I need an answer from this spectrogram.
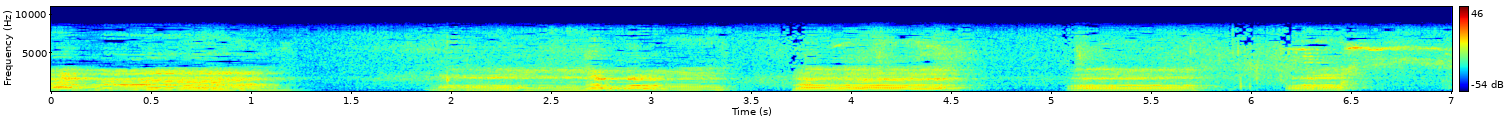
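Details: Two huskies talking to each other in drawn-out, moaning, harmonic howl-like phrases about a second long, four bouts separated by brief pauses.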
